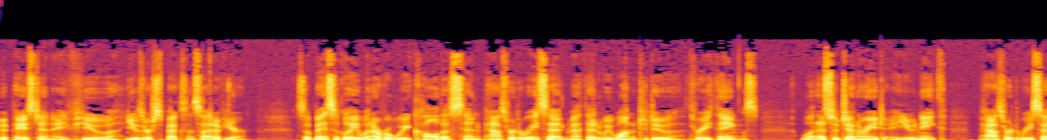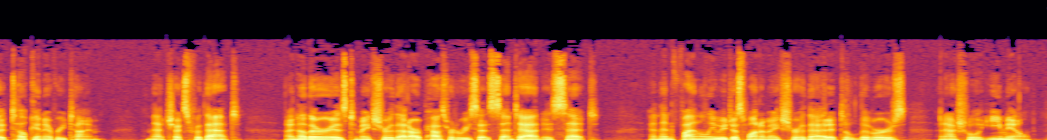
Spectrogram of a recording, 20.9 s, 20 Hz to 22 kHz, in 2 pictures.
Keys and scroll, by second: 0.5 super+v.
